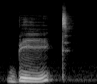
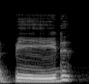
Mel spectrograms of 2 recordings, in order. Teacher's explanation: Beat é super rápido e bead é mais comprido.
